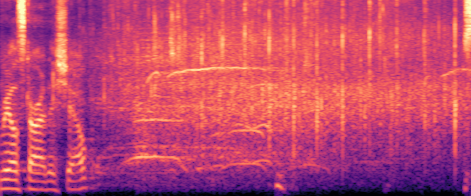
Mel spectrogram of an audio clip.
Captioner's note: cheering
